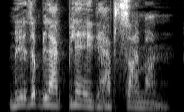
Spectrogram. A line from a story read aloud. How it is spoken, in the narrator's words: the dwarf cried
